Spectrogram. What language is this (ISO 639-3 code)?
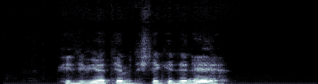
kur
